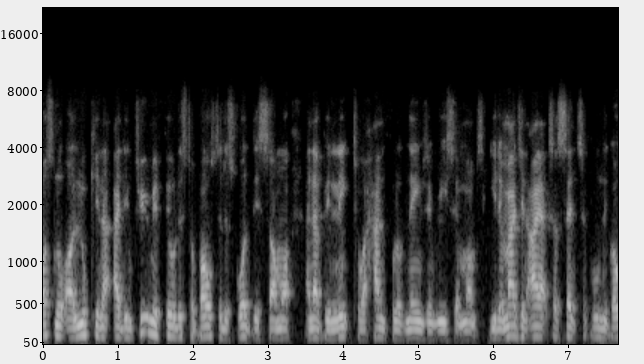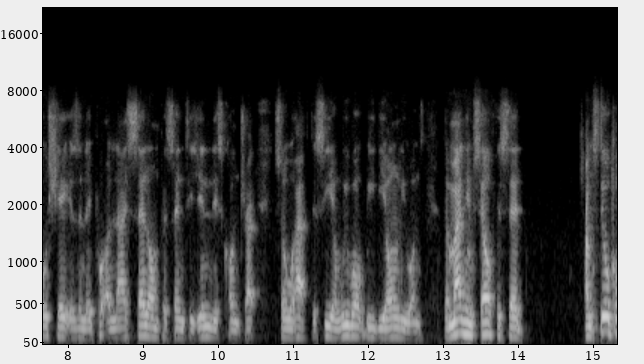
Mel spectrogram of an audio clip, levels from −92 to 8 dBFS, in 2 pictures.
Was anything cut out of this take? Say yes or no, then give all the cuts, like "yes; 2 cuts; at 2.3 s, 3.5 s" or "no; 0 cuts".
yes; 1 cut; at 5.9 s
